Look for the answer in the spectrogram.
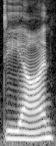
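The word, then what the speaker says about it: Deon: I can be reached on Twitter, Ebony, E-B-O-N-I, Dion, D-E-O-N, W-S-B. So Ebony Dion, W-S-B on Twitter. Facebook, it's Ebony Dion, W-S-B TV.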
